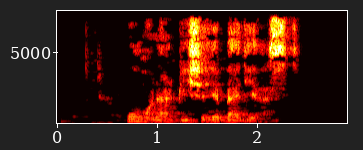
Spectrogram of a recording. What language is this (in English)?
Persian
